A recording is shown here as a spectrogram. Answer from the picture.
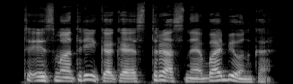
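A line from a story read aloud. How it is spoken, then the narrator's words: Pleased laughter. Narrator (Russian): Довольно расхохотался он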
